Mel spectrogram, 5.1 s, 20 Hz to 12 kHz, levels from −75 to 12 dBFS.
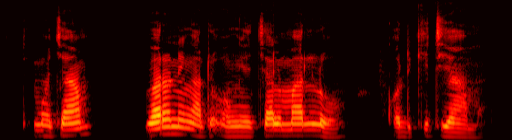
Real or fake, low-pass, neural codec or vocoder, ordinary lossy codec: real; none; none; none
